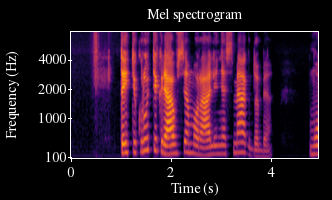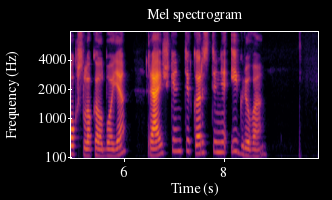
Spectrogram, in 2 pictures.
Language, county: Lithuanian, Kaunas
